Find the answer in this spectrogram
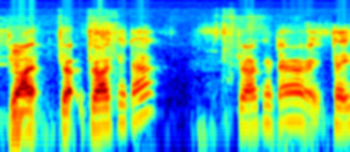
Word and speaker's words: Drogheda: is silent, believe it or not. So it's like a H. It's Drogheda. Drogheda.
